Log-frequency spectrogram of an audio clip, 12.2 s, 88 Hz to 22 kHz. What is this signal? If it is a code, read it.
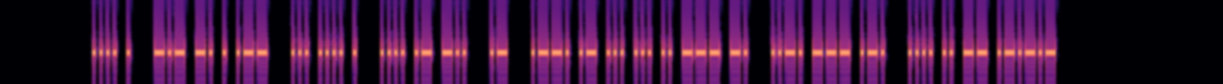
Morse code, heard as a keyed tone, about 34 wpm, 700 Hz. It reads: HE KNEW SHE HAD A PASSION FOR HIM.
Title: Sentences from Top 1300 Words 35wpm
